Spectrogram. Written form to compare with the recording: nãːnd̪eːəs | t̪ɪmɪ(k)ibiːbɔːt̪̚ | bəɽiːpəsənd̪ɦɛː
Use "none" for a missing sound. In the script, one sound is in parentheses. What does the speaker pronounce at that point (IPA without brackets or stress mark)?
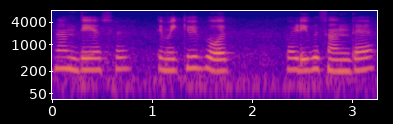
k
